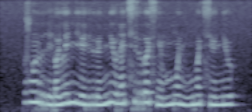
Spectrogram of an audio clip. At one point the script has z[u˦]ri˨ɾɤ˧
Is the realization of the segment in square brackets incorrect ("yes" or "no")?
yes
